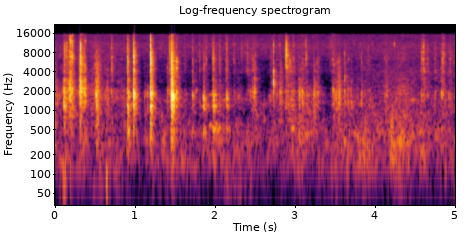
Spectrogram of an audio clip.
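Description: Faint, scattered small clicks and taps of hands handling a red wire, a small screwdriver and the plastic switch-and-socket fittings, as the phase wire is fitted to the switch terminal. The clicks are most frequent in the first second or so and thin out after.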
